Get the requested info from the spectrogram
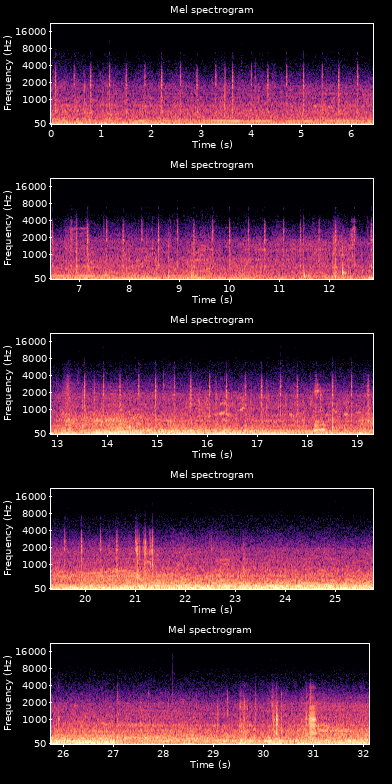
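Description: A car's turn-signal indicator clicking steadily, several clicks a second, heard inside the cabin over the car's engine running. The clicking dies away about two-thirds of the way through, and the engine and road rumble grow louder from about halfway as the car picks up speed.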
